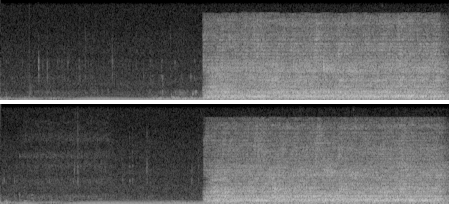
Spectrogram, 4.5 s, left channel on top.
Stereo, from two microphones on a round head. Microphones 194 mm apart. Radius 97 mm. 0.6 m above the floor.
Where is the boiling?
65° left (ahead or behind), 7.5 m.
